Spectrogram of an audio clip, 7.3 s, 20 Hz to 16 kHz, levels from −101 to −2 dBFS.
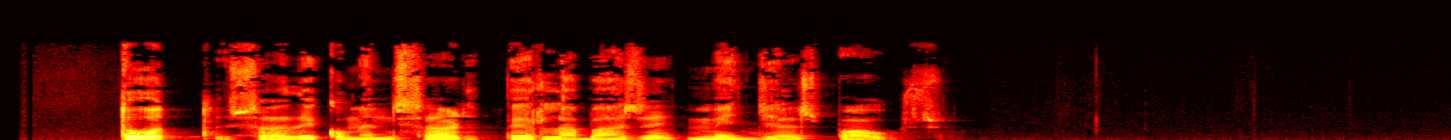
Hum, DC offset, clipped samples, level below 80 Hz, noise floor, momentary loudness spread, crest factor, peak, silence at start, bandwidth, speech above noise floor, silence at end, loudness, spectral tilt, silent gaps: none; under 0.1%; under 0.1%; -58 dBFS; -84 dBFS; 14 LU; 26 dB; -2 dBFS; 0.6 s; 11.5 kHz; 60 dB; 2.6 s; -25 LUFS; -5.5 dB/octave; none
